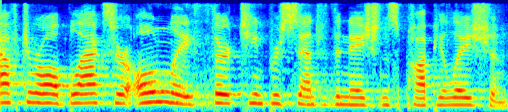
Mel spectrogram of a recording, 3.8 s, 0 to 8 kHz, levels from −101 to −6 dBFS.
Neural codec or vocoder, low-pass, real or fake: vocoder, 44.1 kHz, 128 mel bands every 256 samples, BigVGAN v2; 7.2 kHz; fake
